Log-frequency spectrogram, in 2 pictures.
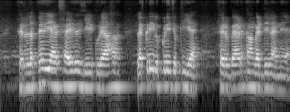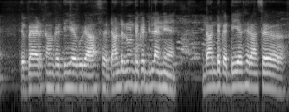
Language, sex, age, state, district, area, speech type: Dogri, male, 18-30, Jammu and Kashmir, Kathua, rural, spontaneous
